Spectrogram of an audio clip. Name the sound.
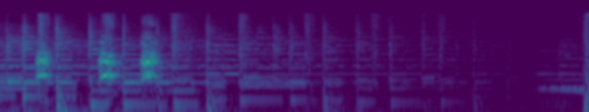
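dog barking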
